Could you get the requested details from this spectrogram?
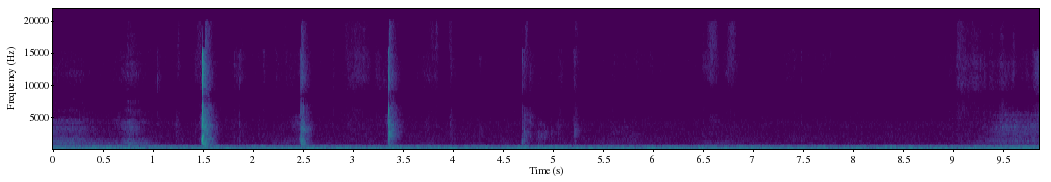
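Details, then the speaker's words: Person deliberately cracking their fingers and knuckles: three sharp, brief pops over a quiet hum of room noise; harmless knuckle cracking. "I can feel my fingers and knuckles now because I'm cracking them. I can feel them."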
